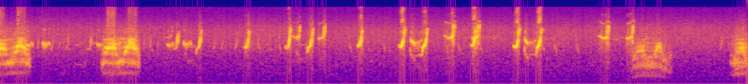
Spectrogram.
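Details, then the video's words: Quail calling for use as a night hunting lure: rapid high chirps and clipped notes in loose clusters, broken by a few harsher, rasping bursts, with a constant low hum underneath. "Batair ki awaz raat k liye|batair ki awaz shikar k liye"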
